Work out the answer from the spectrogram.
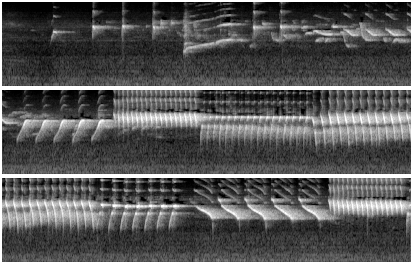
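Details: Singing male canary at home: the song opens with sparse, thin whistled notes, then builds into loud, rapid buzzing rolls and repeated swooping trills, ending on a strong high roll.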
